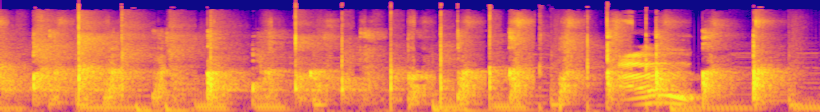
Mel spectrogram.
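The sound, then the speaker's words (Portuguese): Several people clap in a quick, steady patter for a few seconds, sharp bright claps mixed with cheerful voices and a rising whoop near the end. “salva de palmas.”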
